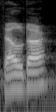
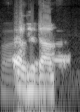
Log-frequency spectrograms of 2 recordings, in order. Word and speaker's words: Felidar: This is a Felder, and sitting on top of Felidar. Felidar, even, sorry, yeah. Is that how you pronounce it? Yeah.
